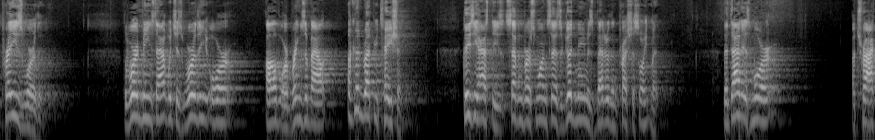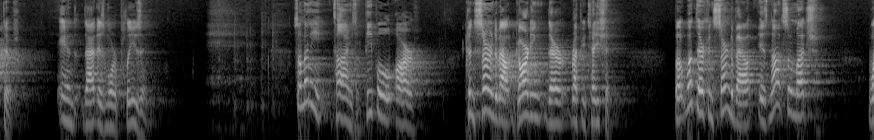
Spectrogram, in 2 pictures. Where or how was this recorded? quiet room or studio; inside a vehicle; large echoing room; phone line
large echoing room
